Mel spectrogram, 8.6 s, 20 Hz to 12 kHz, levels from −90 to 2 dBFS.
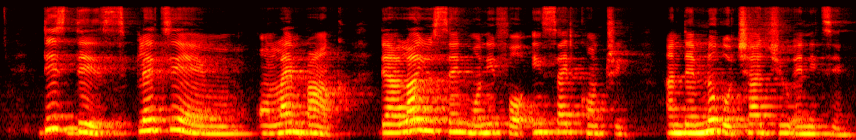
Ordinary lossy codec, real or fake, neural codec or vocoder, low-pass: none; real; none; 9.9 kHz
